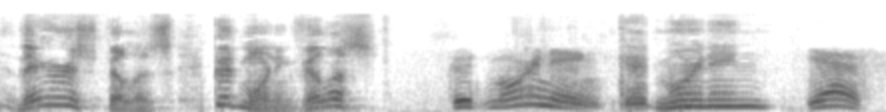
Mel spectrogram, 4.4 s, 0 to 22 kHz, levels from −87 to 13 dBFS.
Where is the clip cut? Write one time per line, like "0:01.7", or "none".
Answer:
0:01.9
